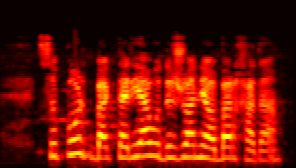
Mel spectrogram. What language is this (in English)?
Pashto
